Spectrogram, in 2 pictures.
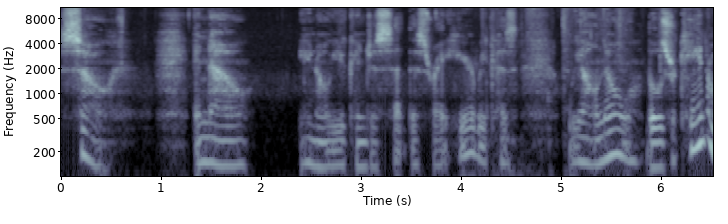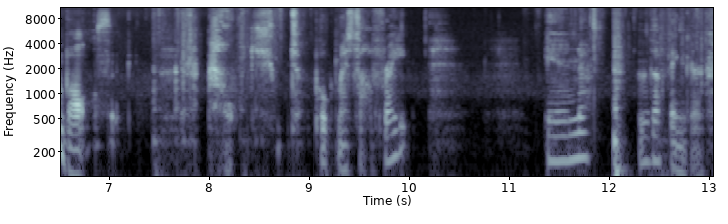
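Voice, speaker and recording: Mumbling at a very slow pace, a woman speaks with long, frequent pauses. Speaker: craft video maker. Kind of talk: tutorial. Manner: thinking out loud.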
